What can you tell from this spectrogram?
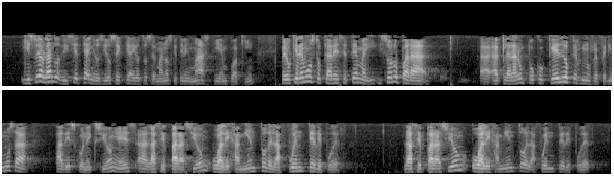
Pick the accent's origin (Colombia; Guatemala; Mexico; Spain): Guatemala; o la mayoría de los guatemaltecos, yo soy guatemalteco, ella es salvadoreña.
